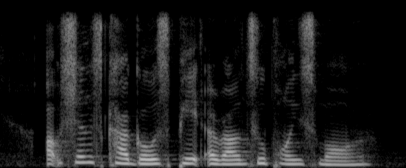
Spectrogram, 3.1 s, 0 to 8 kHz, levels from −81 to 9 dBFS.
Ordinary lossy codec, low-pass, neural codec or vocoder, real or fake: none; 7.2 kHz; none; real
